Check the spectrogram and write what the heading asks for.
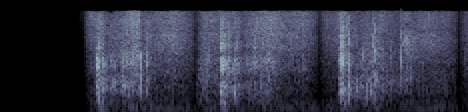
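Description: Footsteps walking at about two steps a second, starting about half a second in after a short silence.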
